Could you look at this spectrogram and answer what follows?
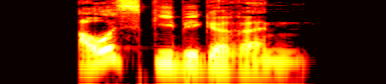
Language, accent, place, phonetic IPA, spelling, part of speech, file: German, Germany, Berlin, [ˈaʊ̯sɡiːbɪɡəʁən], ausgiebigeren, adjective, De-ausgiebigeren.ogg
- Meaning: inflection of ausgiebig: 1. strong genitive masculine/neuter singular comparative degree 2. weak/mixed genitive/dative all-gender singular comparative degree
